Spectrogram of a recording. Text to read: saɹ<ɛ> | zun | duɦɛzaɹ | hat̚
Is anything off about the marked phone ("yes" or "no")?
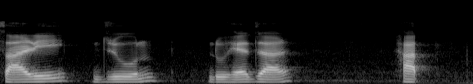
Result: yes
